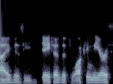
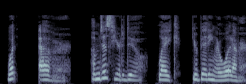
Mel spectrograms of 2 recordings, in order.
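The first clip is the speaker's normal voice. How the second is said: put-on snarky, sarcastic young teenager voice; 12 semitones higher than usual. Riffing on how a programmed character would talk: snarky fourteen-year-old teenager voice. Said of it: "regress into like a fourteen-year-old snarky teenager".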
